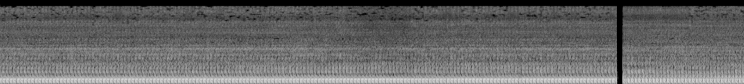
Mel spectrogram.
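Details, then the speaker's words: Estate-sale generator after carburetor cleaning and hours of adjustment; loud steady low drone with fast, fairly even pulse about four a second and slight unevenness; main issue found to be governor arm tension, still needs slight tweak. "not bad at all it's working for now i still can tell it needs a few more adjustments"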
